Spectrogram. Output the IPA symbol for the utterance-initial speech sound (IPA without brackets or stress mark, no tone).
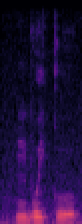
m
